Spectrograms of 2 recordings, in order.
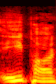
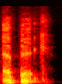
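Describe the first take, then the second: First: It ends with an 'ock' sound, like 'ee-pock'. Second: It ends with an 'ick' sound, like 'epic'. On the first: This is the pronunciation used for a computing time standard. "how they pronounce the time standard that's used on Unix systems" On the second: This is the usual pronunciation. "But it's usually Epic"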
